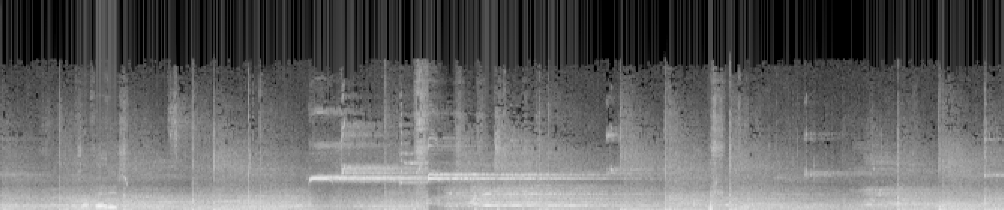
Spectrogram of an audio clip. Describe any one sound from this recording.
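Basketball shoes squeak on a hard court in a large echoing hall.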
